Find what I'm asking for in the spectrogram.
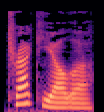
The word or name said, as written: trakiala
